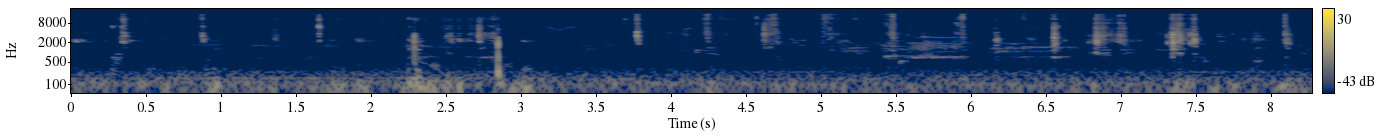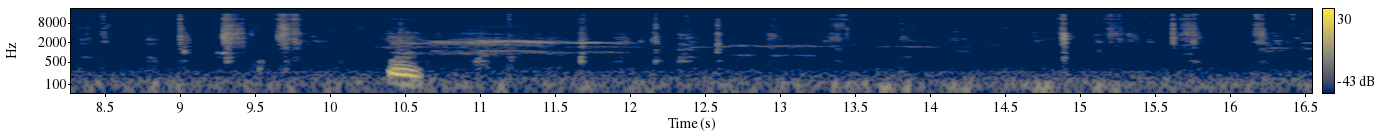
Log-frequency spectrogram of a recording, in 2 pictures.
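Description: Crunching and chewing of crispy fried duck skin: many quick crackling bites and mouth clicks. A single louder call, falling then held, sounds about two-thirds of the way through.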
